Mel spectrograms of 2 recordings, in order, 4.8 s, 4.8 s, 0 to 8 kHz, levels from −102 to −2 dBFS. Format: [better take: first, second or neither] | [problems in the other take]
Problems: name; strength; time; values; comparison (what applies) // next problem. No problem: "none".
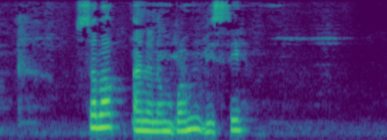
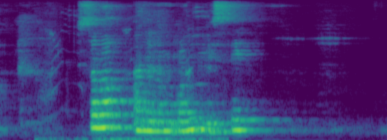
first | noise reduction (neural separator model SepFormer DNS4)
